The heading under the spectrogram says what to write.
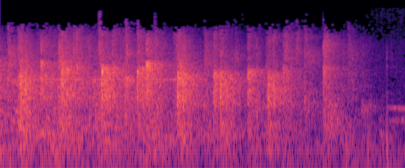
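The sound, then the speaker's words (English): Steady applause from an audience, many hands clapping in a dense, continuous patter with frequent sharp individual claps, holding fairly even in loudness before tapering slightly at the end. “Clap!”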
